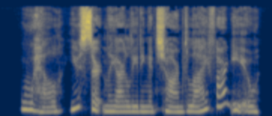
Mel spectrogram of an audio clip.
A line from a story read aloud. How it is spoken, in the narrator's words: her mother said with a pleased chuckle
